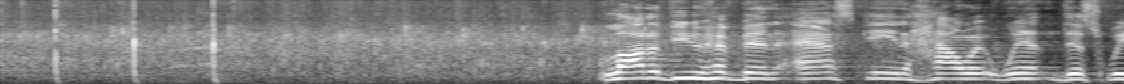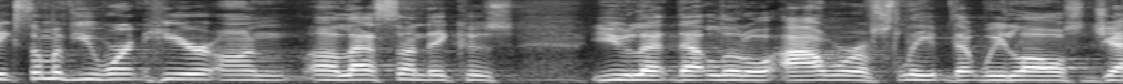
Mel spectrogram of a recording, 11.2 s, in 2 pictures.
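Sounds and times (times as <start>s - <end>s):
church audience clapping: 0.0s - 5.1s
speech: 3.0s - 11.2s.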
